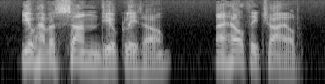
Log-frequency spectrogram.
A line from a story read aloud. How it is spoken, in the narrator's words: Mohiam said curtly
